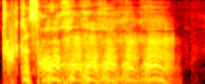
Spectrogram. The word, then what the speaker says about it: Carcassonne: So that one is pronounced Carcassonne.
